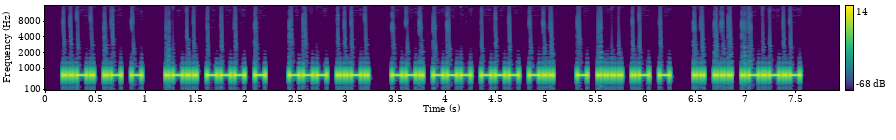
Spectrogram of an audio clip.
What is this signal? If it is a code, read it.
Morse code, heard as a keyed tone, about 36 wpm, 700 Hz. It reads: FAT LOT OF GOOD THAT IS.
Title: Sentences from Top 1000 Words - Review Part 4 - 35wpm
